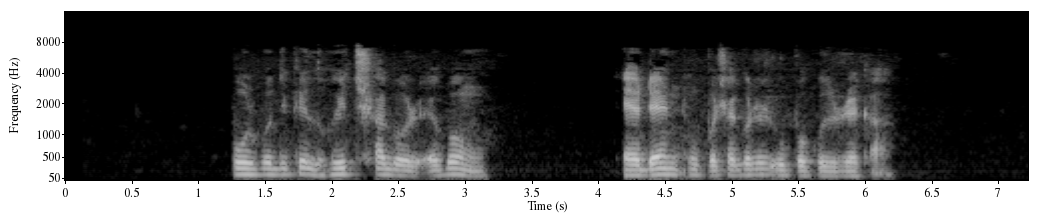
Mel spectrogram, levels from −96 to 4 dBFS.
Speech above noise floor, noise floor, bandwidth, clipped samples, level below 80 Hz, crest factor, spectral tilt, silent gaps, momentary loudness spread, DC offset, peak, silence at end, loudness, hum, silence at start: 61 dB; -84 dBFS; 7.8 kHz; under 0.1%; -60 dBFS; 22 dB; -5 dB/octave; none; 9 LU; under 0.1%; -4 dBFS; 1.05 s; -24 LUFS; none; 1.25 s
